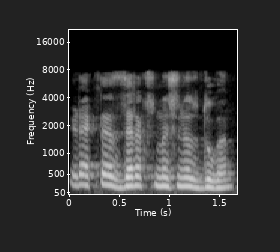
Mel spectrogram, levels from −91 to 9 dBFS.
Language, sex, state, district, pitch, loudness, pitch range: Bengali, male, Tripura, West Tripura, 210 Hz, -15 LUFS, 195-230 Hz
